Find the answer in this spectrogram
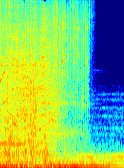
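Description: Cinematic logo-intro sound effect: a loud, dense metallic clatter and crash over a deep bass rumble, its high end cutting off suddenly near the end.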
